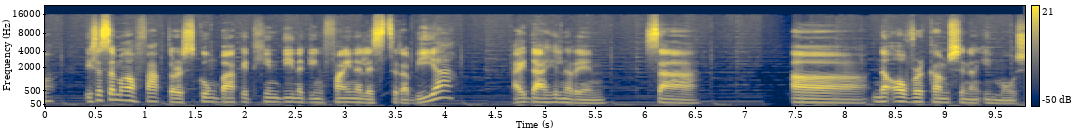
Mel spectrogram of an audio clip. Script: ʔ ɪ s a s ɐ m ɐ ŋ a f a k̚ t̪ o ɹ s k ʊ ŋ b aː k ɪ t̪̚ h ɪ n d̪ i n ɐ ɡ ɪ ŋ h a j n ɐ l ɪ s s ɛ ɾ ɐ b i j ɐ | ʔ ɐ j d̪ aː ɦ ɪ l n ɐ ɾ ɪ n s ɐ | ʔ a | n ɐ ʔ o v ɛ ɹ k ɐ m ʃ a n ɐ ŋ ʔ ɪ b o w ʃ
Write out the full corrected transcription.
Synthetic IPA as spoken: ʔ ɪ s a s ɐ m ɐ ŋ a f a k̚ t̪ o ɹ s k ʊ ŋ b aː k ɪ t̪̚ h ɪ n d̪ i n ɐ ɡ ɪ ŋ f a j n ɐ l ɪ s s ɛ ɾ ɐ b i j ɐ | ʔ ɐ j d̪ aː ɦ ɪ l n ɐ ɾ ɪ n s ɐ | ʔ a | n ɐ ʔ o v ɛ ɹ k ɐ m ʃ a n ɐ ŋ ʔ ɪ m o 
